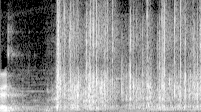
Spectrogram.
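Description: Clear plastic packaging bag crinkling as hands handle it, a quick run of small irregular crackles starting about half a second in.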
